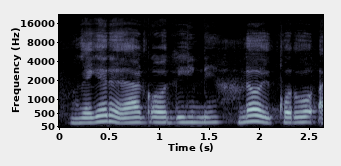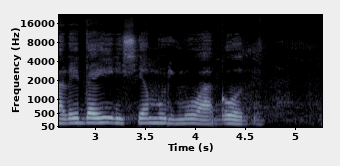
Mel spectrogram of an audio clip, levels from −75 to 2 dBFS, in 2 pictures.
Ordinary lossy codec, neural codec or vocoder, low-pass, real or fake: none; codec, 44.1 kHz, 3.4 kbps, Pupu-Codec; none; fake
